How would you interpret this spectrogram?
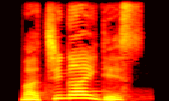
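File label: "machigai", Japanese; announce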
